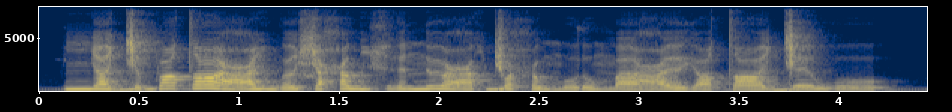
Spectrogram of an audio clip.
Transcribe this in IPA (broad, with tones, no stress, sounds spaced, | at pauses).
ɲ a˧˩ ɟ ɛ˦ b ɛː˦ tˤ ɛː˥˨ ʕ i˧˩ w œ˥˨ ɕ ə˦ ħ ə˥˨ w i˥˨ x ɦ ɛ˦ n øː˥˨ ʕ ə˦ x ɟ oː˦ ħ u˧˩ m oː˦ ɾ o˧˩ m aː˧˩ ʕ ɛː˥˨ j i˥˨ tˤ ɛː˧˩ ɟ ɛː˧˩ w o˦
